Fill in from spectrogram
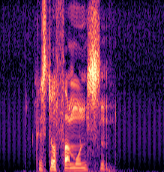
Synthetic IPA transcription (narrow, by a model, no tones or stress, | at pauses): kʰʁɪst̪ɔfəmʊnsn̩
